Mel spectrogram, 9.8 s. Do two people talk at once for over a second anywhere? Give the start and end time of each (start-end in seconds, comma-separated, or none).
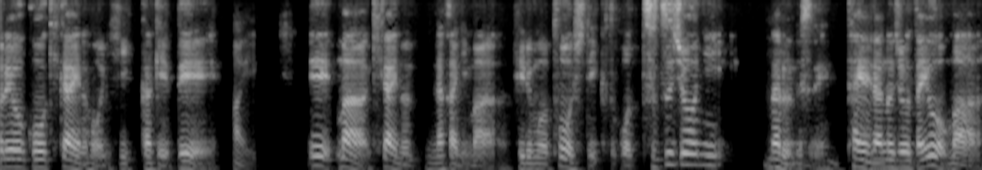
7.7-9.2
